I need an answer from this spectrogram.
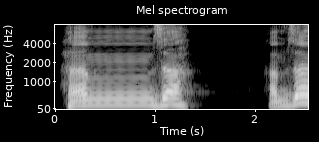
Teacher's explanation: حمزہ بھی حلق کے آخر سے جو سینے کی طرف ہے وہاں سے ادا ہوتا ہے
